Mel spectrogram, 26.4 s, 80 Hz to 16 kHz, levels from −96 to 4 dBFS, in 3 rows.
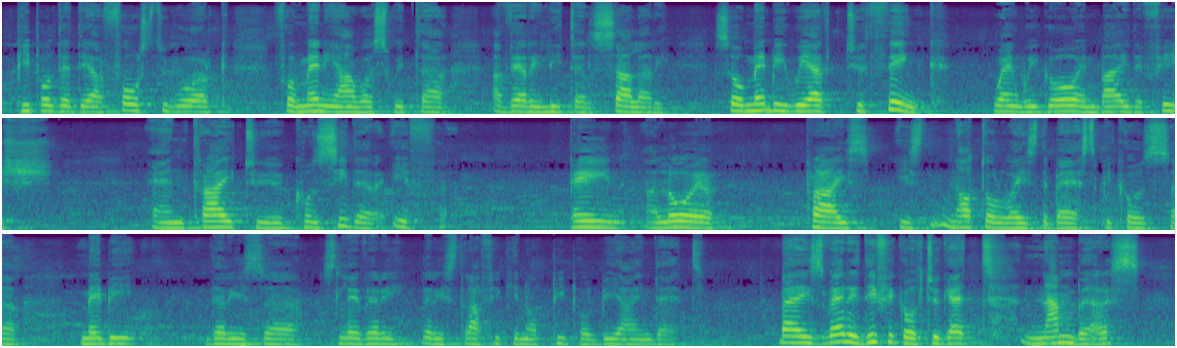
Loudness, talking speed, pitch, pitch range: -20 LUFS, 145 wpm, 175 Hz, 170-190 Hz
